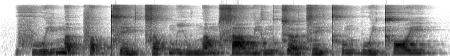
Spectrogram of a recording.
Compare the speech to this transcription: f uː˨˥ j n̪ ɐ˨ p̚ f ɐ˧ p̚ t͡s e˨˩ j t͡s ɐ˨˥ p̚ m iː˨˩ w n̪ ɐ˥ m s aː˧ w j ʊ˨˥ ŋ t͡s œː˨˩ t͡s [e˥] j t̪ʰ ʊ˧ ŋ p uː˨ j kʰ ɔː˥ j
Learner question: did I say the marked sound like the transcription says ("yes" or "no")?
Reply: no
